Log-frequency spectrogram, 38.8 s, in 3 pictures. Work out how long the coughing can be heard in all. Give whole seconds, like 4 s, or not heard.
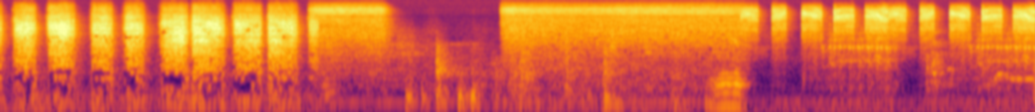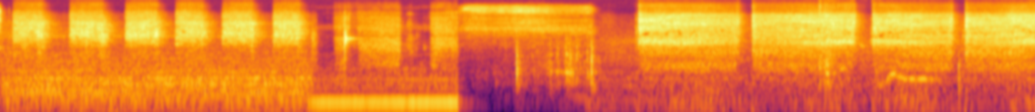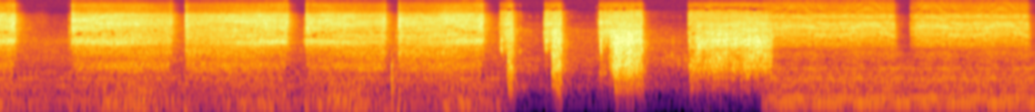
3 s.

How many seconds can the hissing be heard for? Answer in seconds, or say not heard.
39 s.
